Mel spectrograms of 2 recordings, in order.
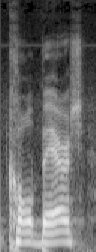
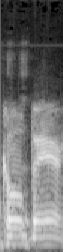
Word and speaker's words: Colbert: Colbert. It's funny, when he went to Northwestern many years ago, it was Colbert, but then somewhere along the line he changed it to Colbert, so he's sticking with that pronunciation.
